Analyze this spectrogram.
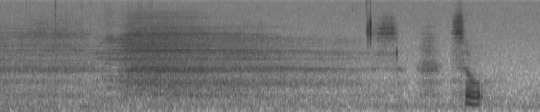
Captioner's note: therapist breathes deeply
